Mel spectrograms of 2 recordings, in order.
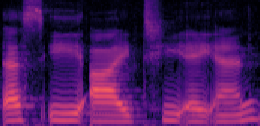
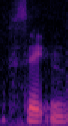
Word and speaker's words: seitan: It's spelled S-E-I-T-A-N, not actually like Satan the devil, but seitan.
